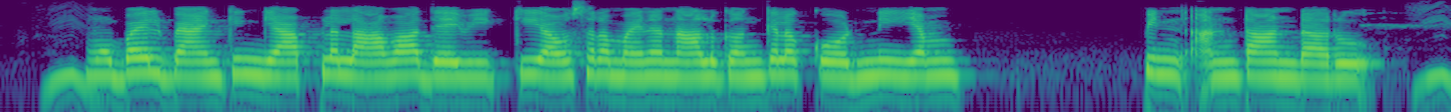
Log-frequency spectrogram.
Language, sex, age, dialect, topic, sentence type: Telugu, female, 18-24, Southern, banking, statement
